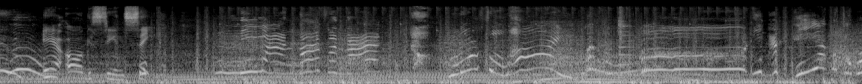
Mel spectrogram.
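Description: Cartoon soundtrack of background music under short wordless voice sounds from the characters, gliding up and down in pitch.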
